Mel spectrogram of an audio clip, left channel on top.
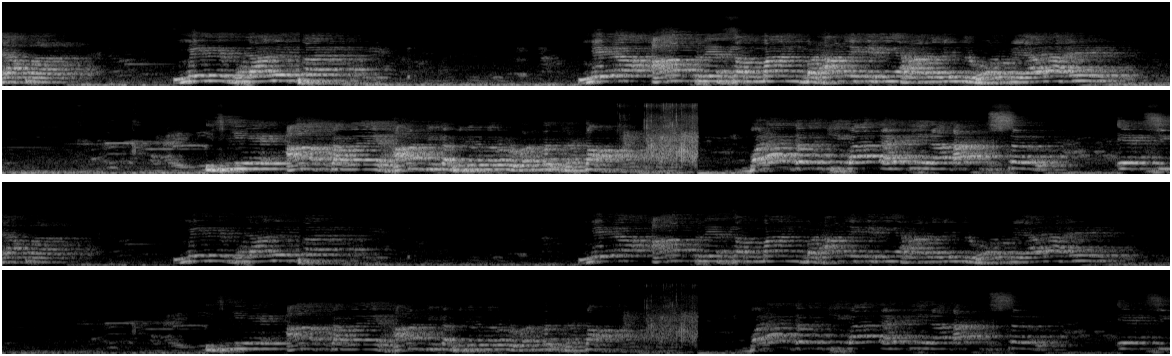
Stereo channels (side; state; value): right; quieter; 12.5 dB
